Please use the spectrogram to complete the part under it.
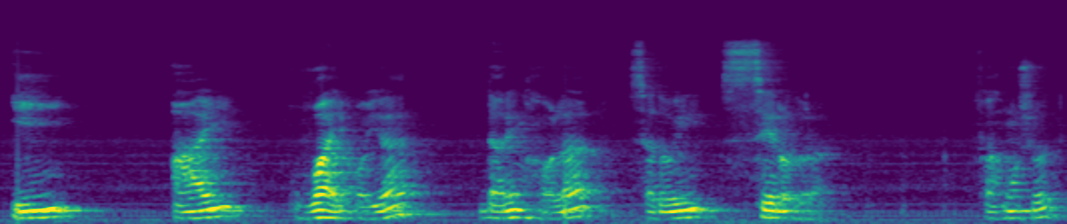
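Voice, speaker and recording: Hesitant Tajik-accented man in an echoey room. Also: medium pitch. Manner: hesitant, with many drawn-out fillers and frequent throat-clearing; slow, repeats each example word. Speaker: English teacher. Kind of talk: language lesson. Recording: very echoey room, mic at a distance, faint background noise.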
